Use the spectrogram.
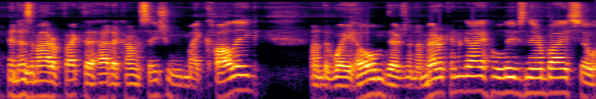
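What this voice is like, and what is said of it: Latvian-accented English, non-native speaker. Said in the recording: “I'm from Latvia ... you might have guessed that I'm from the Eastern Europe ... I find your accent is a bit difficult to get ... I'm an English learner ... maybe I am speaking in a very difficult to get accent”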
